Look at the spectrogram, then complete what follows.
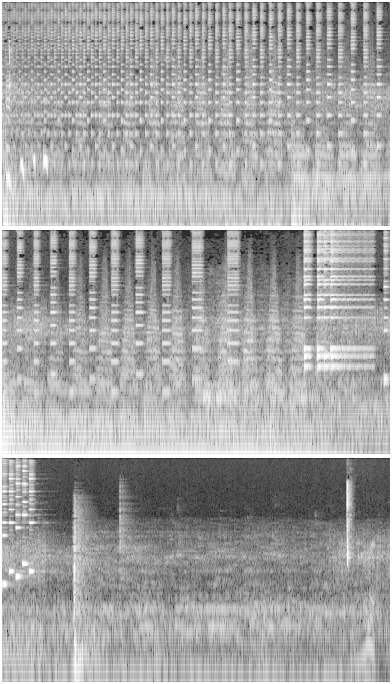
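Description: An upbeat musical theatre pop song plays loudly with a heavy bass line and steady beat, likely with singing, then cuts off after about ten seconds, leaving quiet room sound and a few clicks.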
